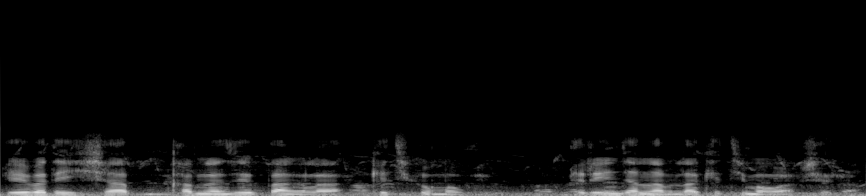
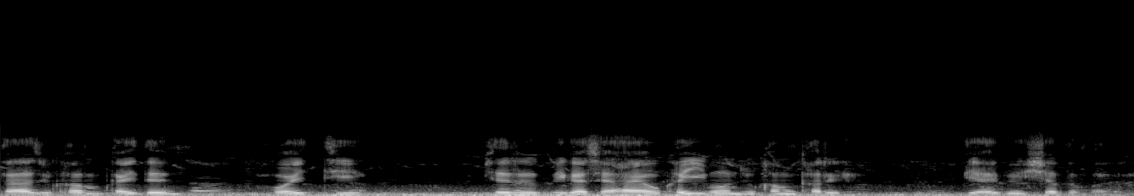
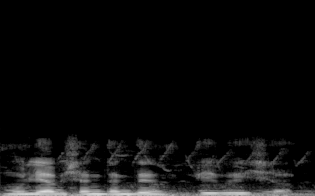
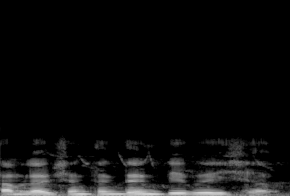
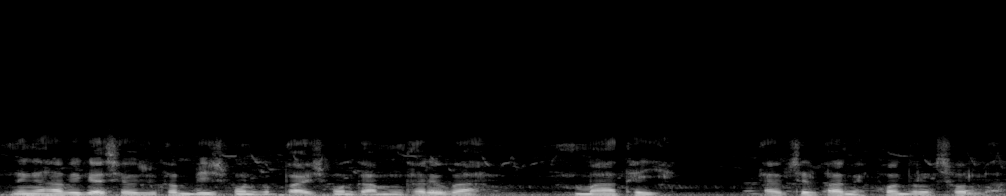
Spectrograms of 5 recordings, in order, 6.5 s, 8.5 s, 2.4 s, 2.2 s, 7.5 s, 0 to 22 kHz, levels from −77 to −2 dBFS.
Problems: background sounds at intervals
